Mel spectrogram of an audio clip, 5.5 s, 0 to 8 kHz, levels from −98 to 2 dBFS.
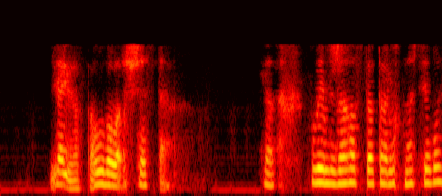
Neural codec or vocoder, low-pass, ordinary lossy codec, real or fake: codec, 16 kHz, 1 kbps, FreqCodec, larger model; 7.2 kHz; AAC, 16 kbps; fake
